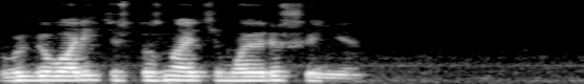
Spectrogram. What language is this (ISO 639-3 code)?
rus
